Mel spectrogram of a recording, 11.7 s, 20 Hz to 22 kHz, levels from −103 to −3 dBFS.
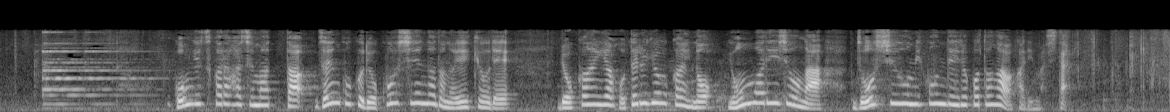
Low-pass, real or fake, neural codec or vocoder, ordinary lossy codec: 7.2 kHz; real; none; none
